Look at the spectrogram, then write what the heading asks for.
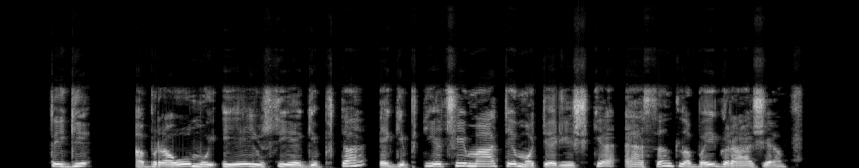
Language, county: Lithuanian, Kaunas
